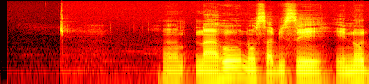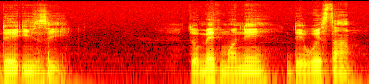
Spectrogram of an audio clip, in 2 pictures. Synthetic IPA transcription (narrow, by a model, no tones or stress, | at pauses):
naɦʊnosabiseinodeʔizḭ | tomekmɔnidewestam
